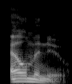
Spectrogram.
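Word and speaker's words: menú: Elmenu. That one's pretty easy for English speakers because it sounds almost the same. But notice the accent is on the last syllable. Me, not menu.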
